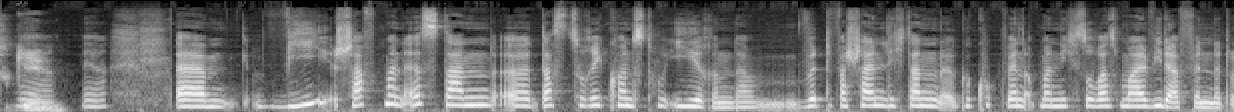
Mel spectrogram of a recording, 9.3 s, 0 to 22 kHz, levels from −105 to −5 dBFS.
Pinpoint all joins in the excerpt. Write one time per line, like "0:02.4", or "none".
0:01.3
